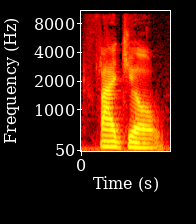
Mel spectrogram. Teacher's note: So here we've got Fajr, and again the Fa is light, empty mouth, you must maintain that, and then you go into a heavy mouth on the Ra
